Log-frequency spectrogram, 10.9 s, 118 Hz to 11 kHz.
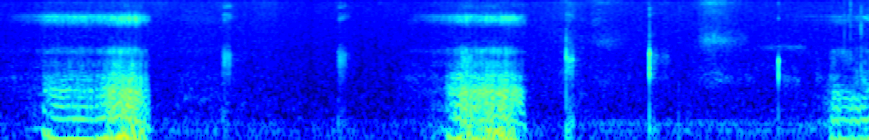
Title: Snore 2 baby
